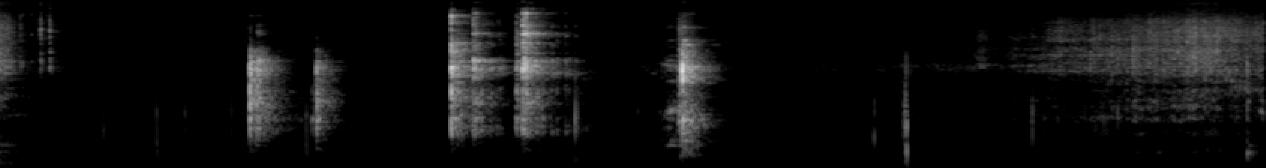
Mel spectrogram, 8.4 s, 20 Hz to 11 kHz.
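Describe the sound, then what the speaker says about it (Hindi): Tablespoons of sugar go into a jug while cold coffee is being made, giving several separate clinks and scrapes of a metal spoon against the container, spaced a second or so apart, followed by a faint soft pour at the end. "अब यहाँ पर जग में मैं 4 टेबलस्पून चीनी शामिल कर रही हूँ।"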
